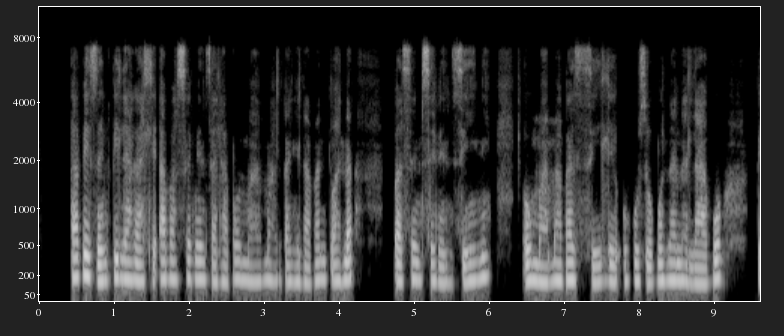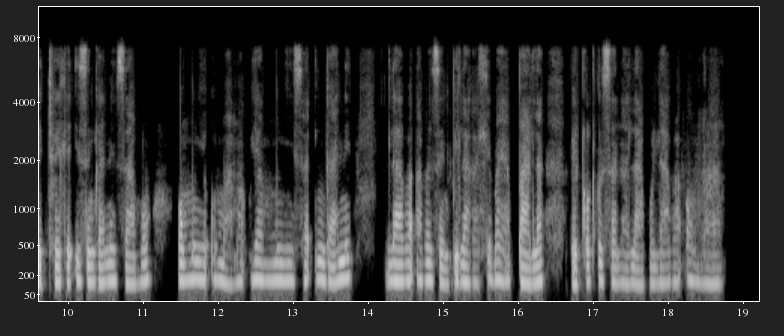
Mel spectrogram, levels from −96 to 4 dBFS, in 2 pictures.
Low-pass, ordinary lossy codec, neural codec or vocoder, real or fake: 7.2 kHz; Opus, 64 kbps; none; real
